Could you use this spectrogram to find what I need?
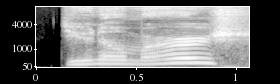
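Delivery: whispered voice. Retelling what a man on the road did: imitating someone whispering. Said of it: "he's, like, whispering".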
